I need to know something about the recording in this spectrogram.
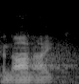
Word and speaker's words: Canaanite: do you know who canaanites are there's another way to pronounce it by the way it could be a canonic that's too hard for me to say canaanite's much easier but you'll find that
